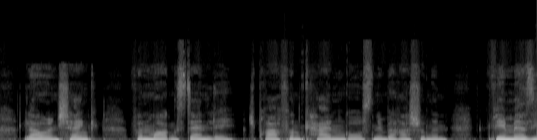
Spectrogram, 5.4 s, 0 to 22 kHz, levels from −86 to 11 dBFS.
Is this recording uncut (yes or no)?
no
